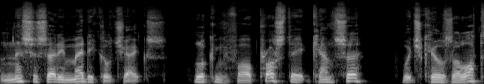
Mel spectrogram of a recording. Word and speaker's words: prostate: you spell the word prostate so many people i speak to mispronounce this how do they pronounce it they pronounce it prostrate here's the word prostrate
